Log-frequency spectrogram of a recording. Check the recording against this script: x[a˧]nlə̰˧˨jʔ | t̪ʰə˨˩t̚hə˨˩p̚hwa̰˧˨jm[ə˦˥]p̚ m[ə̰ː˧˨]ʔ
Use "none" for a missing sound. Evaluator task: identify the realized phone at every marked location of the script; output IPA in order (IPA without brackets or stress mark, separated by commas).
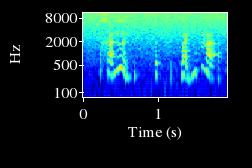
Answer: a̰˧˥, ə˦˥, a̰ː˧˨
